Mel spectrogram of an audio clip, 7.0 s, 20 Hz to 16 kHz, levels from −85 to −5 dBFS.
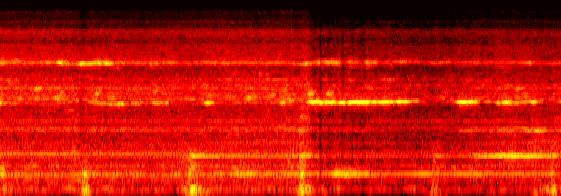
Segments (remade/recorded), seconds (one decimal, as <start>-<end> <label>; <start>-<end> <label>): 0.0-0.4 remade; 0.4-1.0 recorded; 1.0-4.9 remade; 4.9-5.9 recorded; 5.9-7.0 remade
